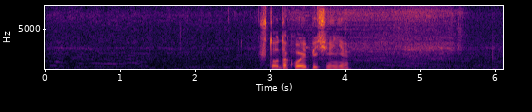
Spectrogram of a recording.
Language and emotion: Russian, neutral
